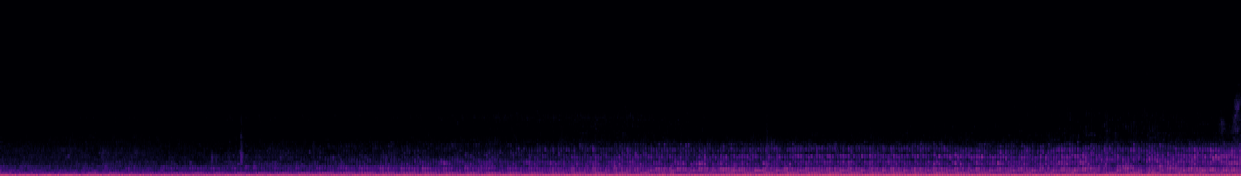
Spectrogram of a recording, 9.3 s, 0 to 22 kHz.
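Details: Dodge Challenger Hellcat with mid mufflers deleted, recorded from outside after an exhaust shop fixed a rattle/shake: deep smooth V8 burble rising slightly with a blip, no rattle or buzz; normal exhaust note after repair.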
